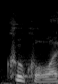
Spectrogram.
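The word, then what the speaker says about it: Koukl: Kuchel, I think, is the correct pronunciation.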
